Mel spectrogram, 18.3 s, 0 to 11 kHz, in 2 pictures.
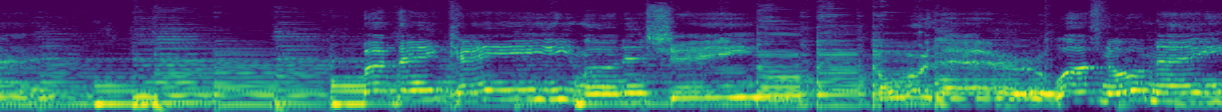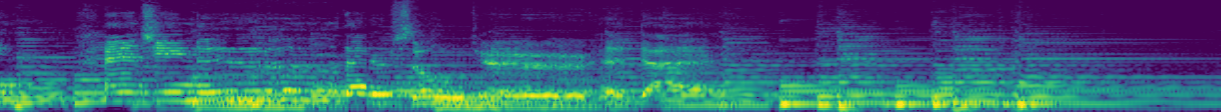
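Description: A man singing a slow country ballad while playing a restored Gibson SJ-200 jumbo acoustic guitar. Near the end the voice stops and the guitar is left to ring and fade.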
